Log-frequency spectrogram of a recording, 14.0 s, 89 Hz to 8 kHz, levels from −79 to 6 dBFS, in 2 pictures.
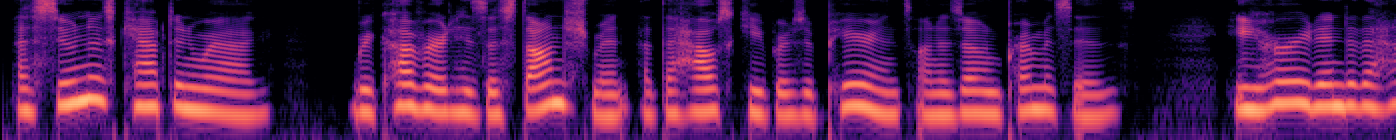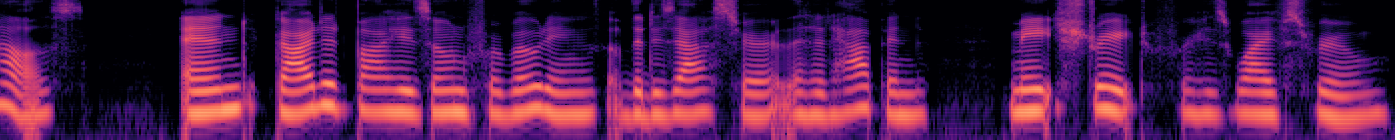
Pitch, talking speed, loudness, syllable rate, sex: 225 Hz, 170 wpm, -19 LUFS, 5.4 syllables/s, female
